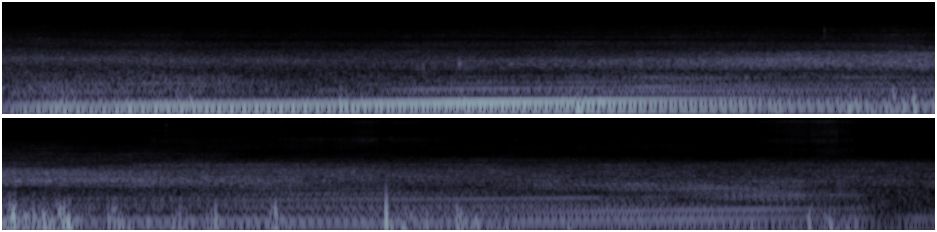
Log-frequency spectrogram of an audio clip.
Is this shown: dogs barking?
no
